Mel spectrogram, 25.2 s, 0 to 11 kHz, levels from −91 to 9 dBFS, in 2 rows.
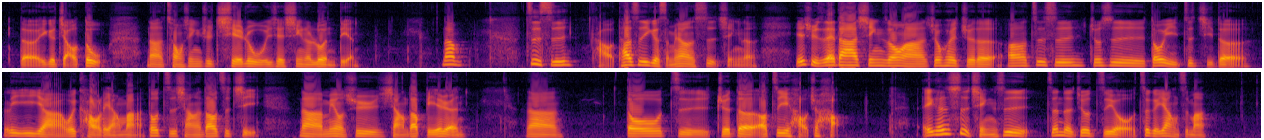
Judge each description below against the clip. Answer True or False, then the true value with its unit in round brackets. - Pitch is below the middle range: True (120 Hz)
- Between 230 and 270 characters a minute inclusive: True (250 characters per minute)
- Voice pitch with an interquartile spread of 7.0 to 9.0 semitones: False (5.3 semitones)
